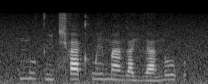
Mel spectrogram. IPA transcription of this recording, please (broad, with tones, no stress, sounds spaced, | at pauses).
m u˥˧ t̪ ĩ˧ t͡ɕʰ a˦ kʰ w e˦ m ã˧ ɡ a˨˩ j l a˨˩ n̪ o˦ ʔ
